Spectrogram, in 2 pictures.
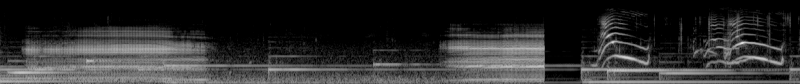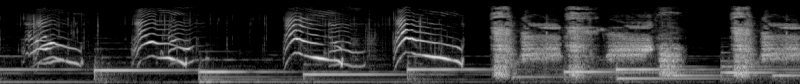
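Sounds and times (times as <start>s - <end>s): hoarse animal call: 0.0s - 2.3s, 4.4s - 16.0s
soft piano music: 0.0s - 16.0s
kitten meowing: 5.9s - 16.0s.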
